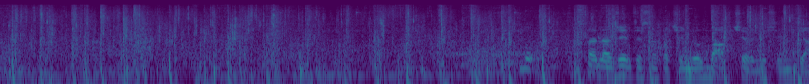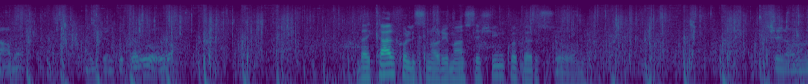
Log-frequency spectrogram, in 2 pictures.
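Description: Footsteps run quickly over dry ground and brush.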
